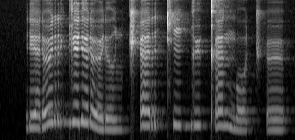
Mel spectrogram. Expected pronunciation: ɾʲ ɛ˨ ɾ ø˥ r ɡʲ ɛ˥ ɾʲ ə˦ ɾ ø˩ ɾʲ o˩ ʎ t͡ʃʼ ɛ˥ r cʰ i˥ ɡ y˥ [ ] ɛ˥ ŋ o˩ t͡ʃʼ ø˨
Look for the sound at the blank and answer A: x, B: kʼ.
B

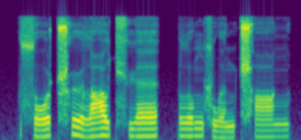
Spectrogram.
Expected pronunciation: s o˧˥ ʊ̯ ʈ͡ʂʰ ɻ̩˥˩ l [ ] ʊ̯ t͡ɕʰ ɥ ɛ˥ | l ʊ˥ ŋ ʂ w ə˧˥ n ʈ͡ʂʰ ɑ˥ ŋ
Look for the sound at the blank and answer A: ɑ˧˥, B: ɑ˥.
B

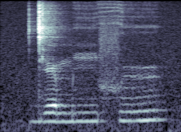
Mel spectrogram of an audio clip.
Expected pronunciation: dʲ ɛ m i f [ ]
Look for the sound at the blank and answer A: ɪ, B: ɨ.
B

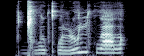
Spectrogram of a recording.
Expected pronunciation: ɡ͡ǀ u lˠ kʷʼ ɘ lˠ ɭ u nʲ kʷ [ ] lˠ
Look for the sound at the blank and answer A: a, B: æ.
A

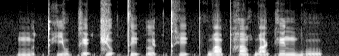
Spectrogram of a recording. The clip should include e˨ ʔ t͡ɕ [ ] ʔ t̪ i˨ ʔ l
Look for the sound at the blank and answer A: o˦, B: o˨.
A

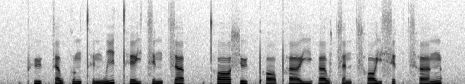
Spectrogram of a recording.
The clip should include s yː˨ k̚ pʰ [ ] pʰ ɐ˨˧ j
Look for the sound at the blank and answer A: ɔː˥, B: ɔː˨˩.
B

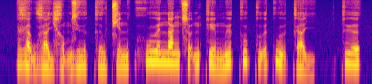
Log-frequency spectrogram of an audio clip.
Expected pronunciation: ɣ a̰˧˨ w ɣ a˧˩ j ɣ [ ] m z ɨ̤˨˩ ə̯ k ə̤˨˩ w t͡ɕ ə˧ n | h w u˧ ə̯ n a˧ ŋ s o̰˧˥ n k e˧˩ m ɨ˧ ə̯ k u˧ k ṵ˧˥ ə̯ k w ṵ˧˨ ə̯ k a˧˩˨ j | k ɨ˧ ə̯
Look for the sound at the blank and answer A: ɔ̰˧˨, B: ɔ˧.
A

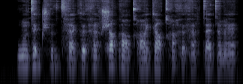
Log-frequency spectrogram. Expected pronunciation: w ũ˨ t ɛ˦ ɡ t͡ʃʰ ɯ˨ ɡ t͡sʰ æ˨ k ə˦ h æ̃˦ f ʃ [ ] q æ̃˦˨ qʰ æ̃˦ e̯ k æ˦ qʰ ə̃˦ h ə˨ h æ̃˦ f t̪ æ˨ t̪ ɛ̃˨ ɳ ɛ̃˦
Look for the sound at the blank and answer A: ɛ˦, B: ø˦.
A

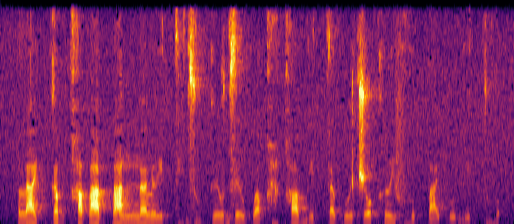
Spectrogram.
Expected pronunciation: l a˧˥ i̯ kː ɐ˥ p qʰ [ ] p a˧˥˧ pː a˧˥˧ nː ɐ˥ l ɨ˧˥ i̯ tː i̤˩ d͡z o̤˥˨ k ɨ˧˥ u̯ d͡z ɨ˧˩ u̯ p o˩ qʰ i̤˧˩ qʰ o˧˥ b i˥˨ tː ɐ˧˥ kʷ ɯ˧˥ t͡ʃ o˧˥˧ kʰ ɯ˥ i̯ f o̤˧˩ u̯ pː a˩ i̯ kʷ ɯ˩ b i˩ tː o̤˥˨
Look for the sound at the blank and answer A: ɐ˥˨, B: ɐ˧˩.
A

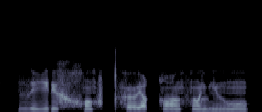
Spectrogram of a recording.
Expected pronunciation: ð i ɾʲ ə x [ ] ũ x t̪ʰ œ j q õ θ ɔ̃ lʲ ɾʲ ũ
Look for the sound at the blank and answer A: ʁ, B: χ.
B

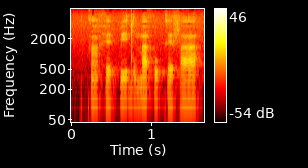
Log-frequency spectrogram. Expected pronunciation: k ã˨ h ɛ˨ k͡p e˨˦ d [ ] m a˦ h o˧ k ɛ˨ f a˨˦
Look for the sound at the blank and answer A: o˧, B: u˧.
A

